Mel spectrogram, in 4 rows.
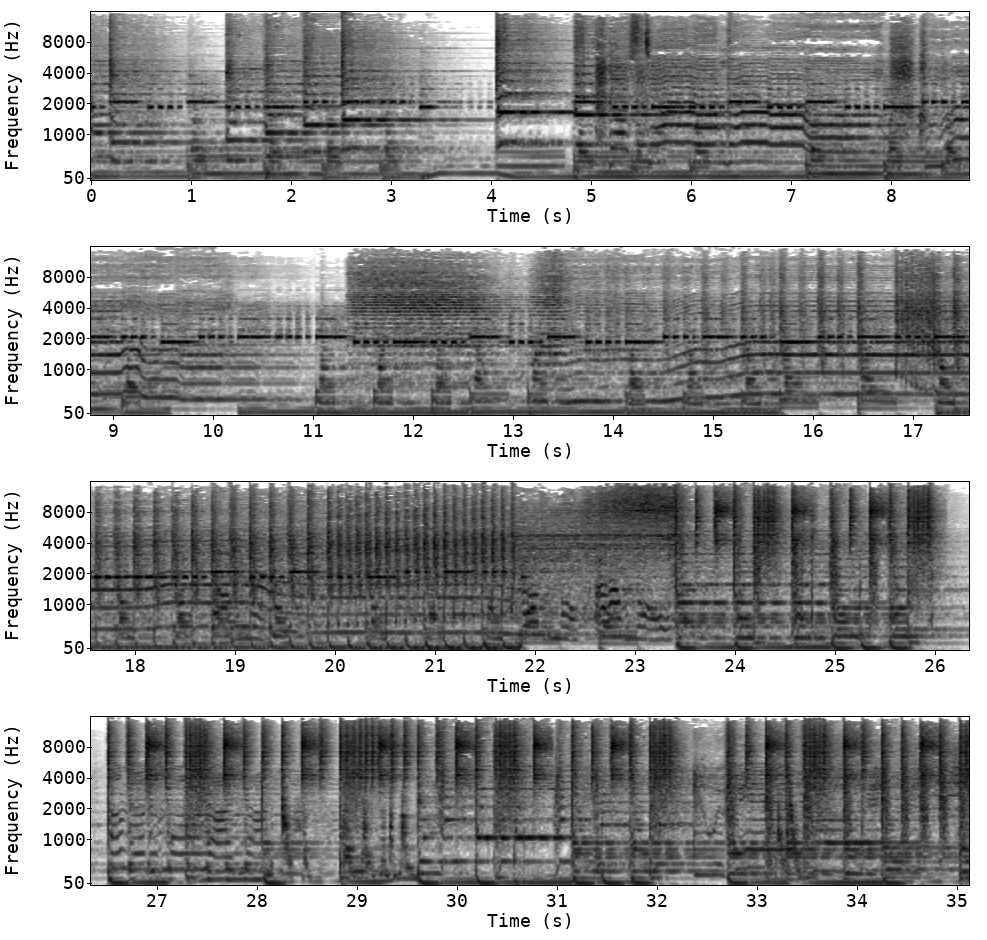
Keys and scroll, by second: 0.3 ctrl+c, 3.4 ctrl+v.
